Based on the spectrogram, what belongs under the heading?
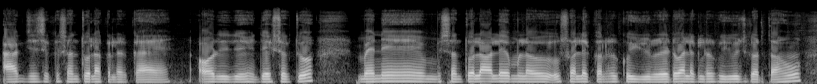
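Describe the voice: This man's tone is clear and smooth, with little pitch movement. He talks at a fairly slow pace.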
